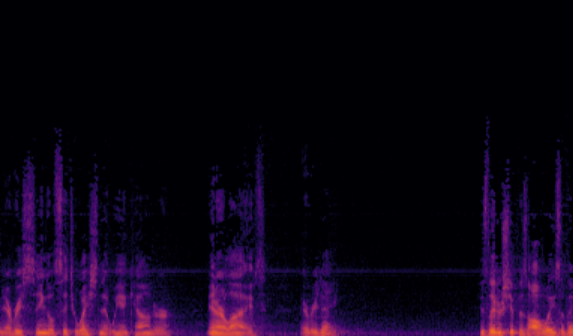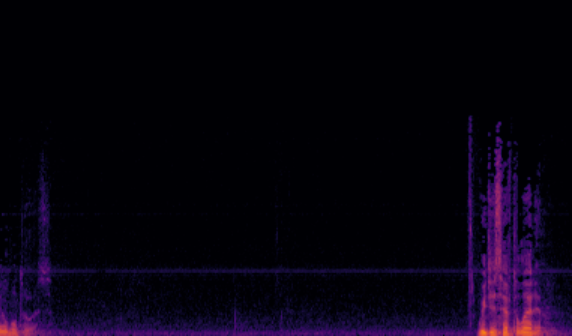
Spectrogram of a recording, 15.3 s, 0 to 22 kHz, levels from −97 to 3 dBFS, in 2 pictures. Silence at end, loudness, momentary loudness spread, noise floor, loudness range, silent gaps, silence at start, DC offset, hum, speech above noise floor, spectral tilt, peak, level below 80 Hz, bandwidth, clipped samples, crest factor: 0.25 s; -38 LUFS; 15 LU; -75 dBFS; 7 LU; none; 0 s; under 0.1%; none; 37 dB; -7 dB/octave; -20 dBFS; -82 dBFS; 14 kHz; under 0.1%; 22 dB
